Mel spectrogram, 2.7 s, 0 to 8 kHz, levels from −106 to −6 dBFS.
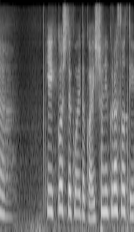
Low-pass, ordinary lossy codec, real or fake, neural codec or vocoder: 7.2 kHz; none; fake; codec, 16 kHz, about 1 kbps, DyCAST, with the encoder's durations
